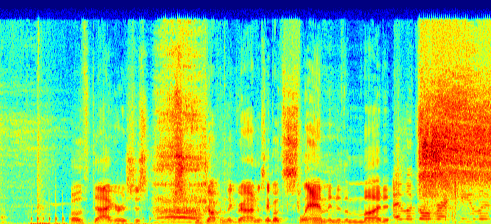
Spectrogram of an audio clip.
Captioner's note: sizzling sound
